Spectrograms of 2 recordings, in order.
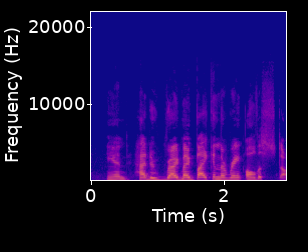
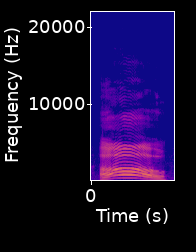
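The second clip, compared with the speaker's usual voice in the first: loud sudden oh of realization; surprised; 5 semitones higher, 8 dB louder than usual. Real, not acted. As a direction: burst out, louder and higher.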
